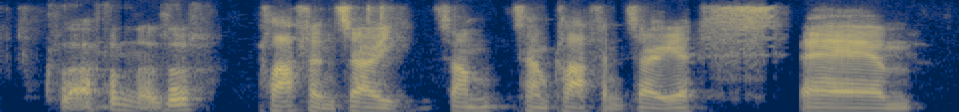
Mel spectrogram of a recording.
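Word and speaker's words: Claflin: in someone that Carl has used before, Sam Claffia, I think is how you say his name. Claffin, is it? Claffin, sorry, Sam Claffin, sorry, yeah.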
